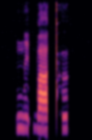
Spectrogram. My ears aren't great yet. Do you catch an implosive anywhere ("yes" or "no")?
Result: no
